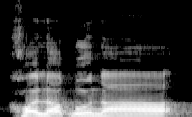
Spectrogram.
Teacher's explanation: یہاں قاف پر جزم ہے، سائلنٹ ہے، تو ساکن قلقلہ کے ساتھ پڑھا جائے گا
